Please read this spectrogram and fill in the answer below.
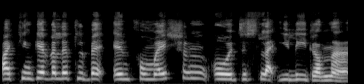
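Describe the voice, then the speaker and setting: A woman's high-pitched voice with ordinary pitch variation, dry and close with no echo. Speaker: caller asking a question. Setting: call.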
